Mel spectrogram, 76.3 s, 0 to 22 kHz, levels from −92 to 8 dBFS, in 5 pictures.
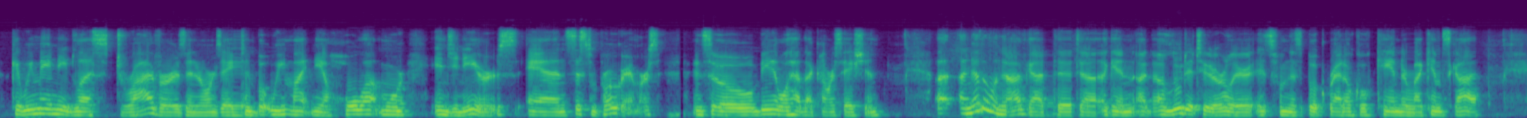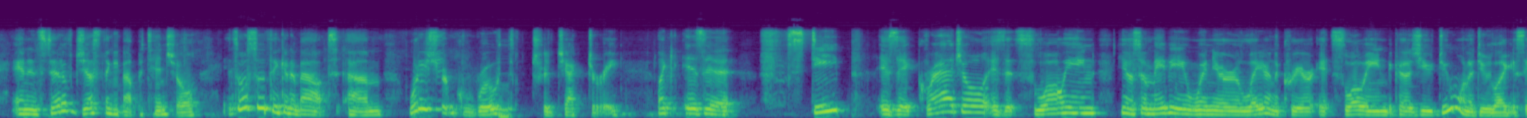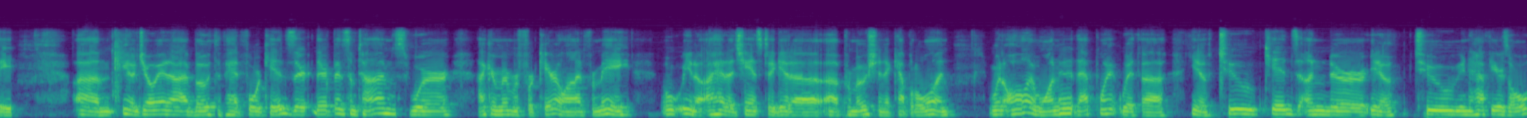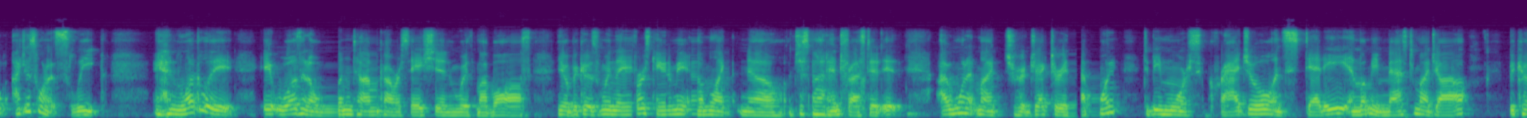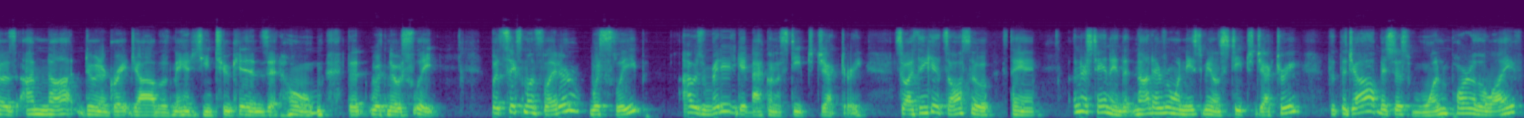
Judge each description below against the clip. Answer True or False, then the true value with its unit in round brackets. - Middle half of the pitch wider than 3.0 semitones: True (4.1 semitones)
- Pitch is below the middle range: True (130 Hz)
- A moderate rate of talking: False (215 wpm)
